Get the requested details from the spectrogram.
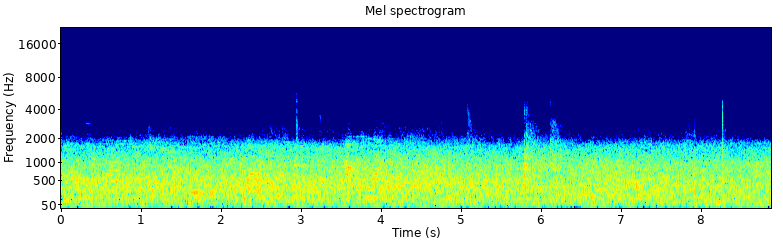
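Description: Several men murmur in low voices at a distance in a large echoing hall.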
